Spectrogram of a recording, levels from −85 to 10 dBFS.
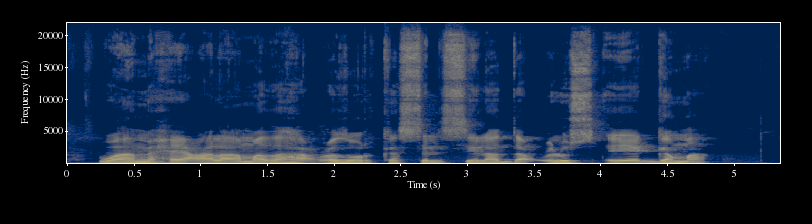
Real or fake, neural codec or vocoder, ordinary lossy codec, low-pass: real; none; none; none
